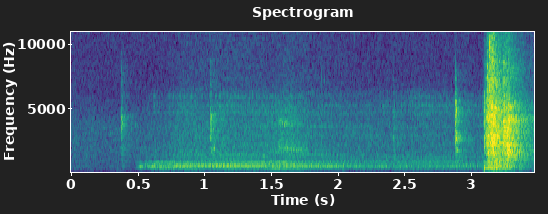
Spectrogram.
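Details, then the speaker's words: 1980s Sharp VZ2000 boombox record player, long unused and dirty: faint steady motor hum for a few seconds but mechanism doesn't engage or turn. Motor runs but mechanism does not engage. "I could hear the motor go in there"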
